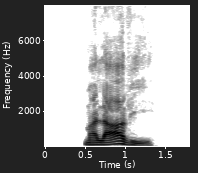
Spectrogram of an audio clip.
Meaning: Malawi (a country in Southern Africa)
- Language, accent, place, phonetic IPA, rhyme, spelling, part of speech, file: German, Germany, Berlin, [maˈlaːvi], -aːvi, Malawi, proper noun, De-Malawi.ogg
